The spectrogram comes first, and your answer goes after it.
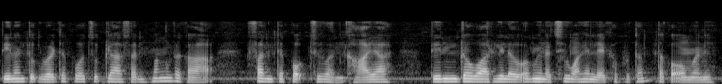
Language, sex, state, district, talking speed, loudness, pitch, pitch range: Mizo, male, Mizoram, Aizawl, 265 wpm, -19 LUFS, 125 Hz, 115-135 Hz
